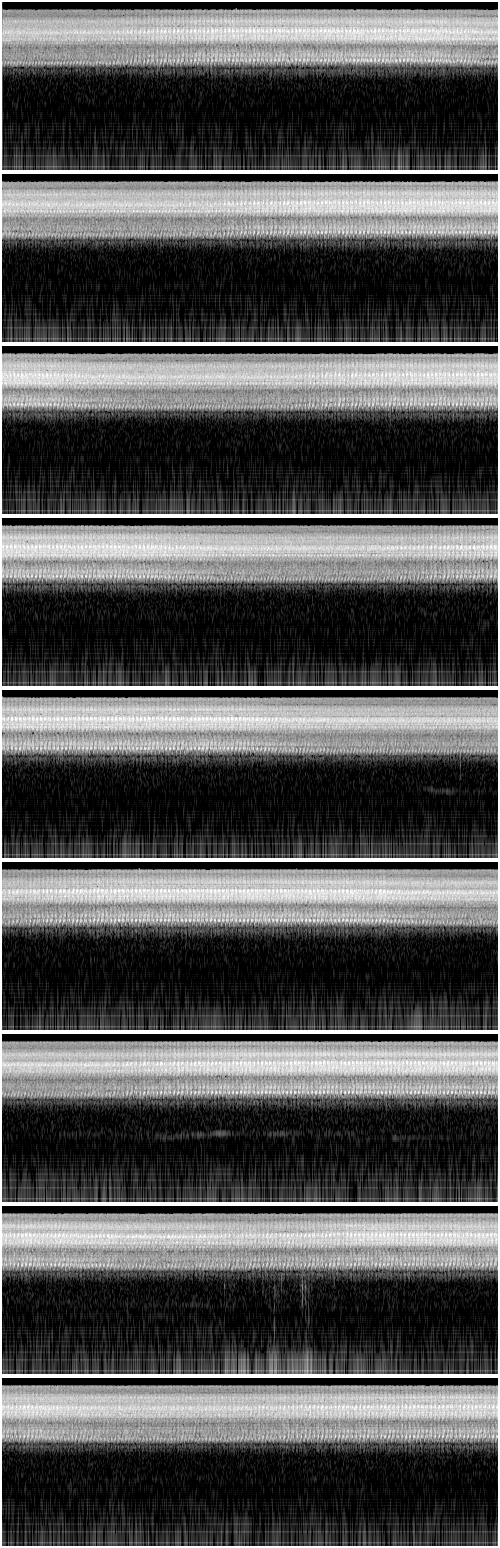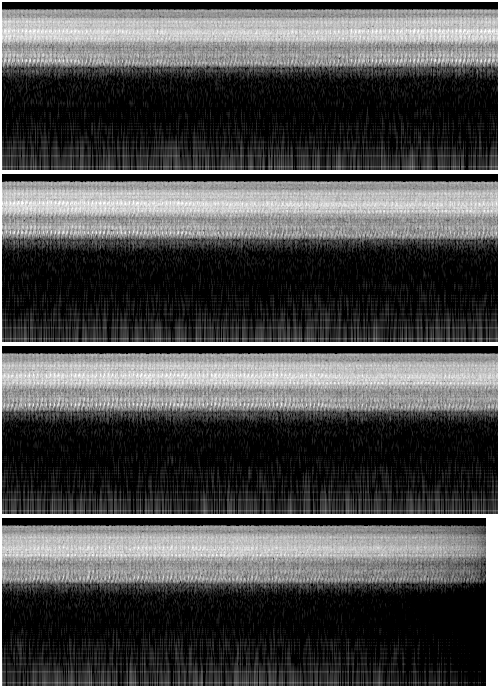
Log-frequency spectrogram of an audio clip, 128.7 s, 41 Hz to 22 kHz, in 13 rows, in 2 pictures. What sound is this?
autumn insects4
autumn, fall, field-recording, forest, insects, japan, japanese, nature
